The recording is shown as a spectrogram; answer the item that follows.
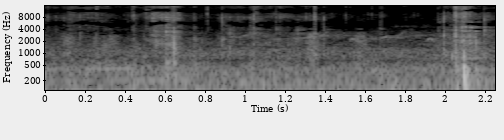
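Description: Quiet woodland background with faint bird chirps and a couple of soft taps.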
